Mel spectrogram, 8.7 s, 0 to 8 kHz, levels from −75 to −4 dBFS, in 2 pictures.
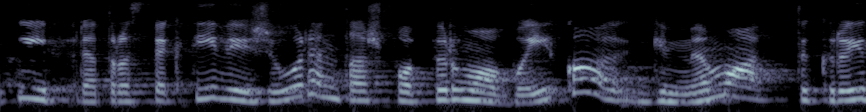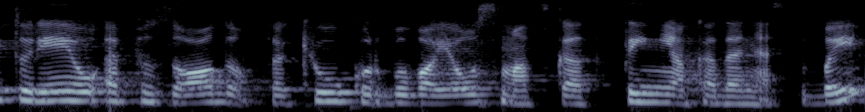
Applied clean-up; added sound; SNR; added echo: none; none; none; none.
